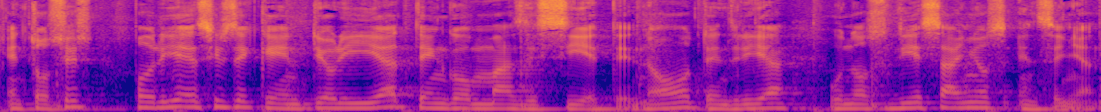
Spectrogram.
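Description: This man's voice is fairly high and somewhat breathy, with ordinary pitch variation. He barely pauses, and the room echo is audible. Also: moderate pace, very even loudness. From Peruvian provinces. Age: 30s. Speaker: tourism lecturer. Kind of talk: interview.

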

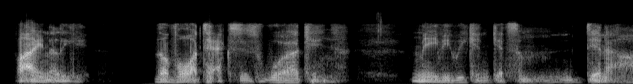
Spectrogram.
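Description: Using a put-on character voice, a man speaks raspily at a very deep, low pitch and a fairly slow pace, with long, frequent pauses. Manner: prim, disdainful.

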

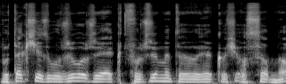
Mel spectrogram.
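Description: The man's voice has a dark, mellow tone and moves at a moderate pace. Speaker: songwriter and playwright. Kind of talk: casual interview. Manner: halting, with repetitions.

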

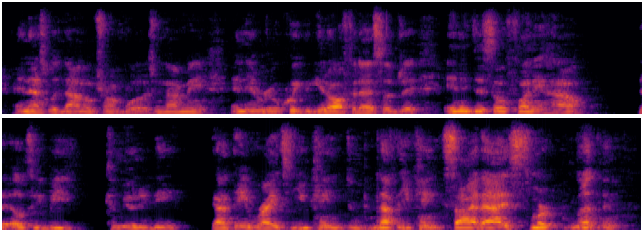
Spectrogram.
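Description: A man's fairly low-pitched voice with an American accent, ordinary pitch variation and a moderate pace, in audible room echo. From Buffalo, New York. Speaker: podcast host. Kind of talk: casual interview. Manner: animated.

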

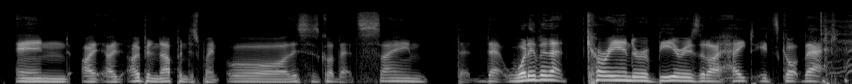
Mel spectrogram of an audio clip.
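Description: Recorded dry and close with no echo, a man with an Australian accent and a fairly high pitch talks at a moderate pace, with ordinary pitch variation and big swings in loudness. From South Australia. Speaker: podcast co-host, beer reviewer. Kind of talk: casual chat.

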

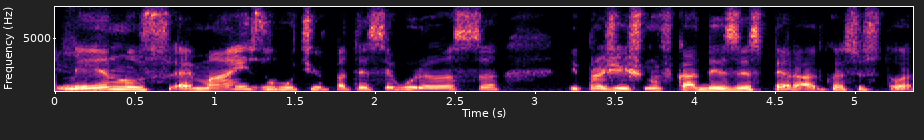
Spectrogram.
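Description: A man with a high pitch speaks at a fairly quick pace, and the sound is dry and close with no echo. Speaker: medical doctor. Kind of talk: radio health Q&A.

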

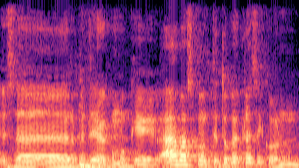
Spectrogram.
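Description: With a Querétaro accent and lively intonation, a man speaks at a medium pitch amid audible room echo and noticeable background noise. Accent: Querétaro Mexican Spanish. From Mexico, Querétaro. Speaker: podcast host. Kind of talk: casual chat.

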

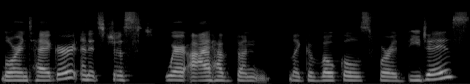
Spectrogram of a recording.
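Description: Against a quiet background, a woman with a Canadian accent uses a normal speaking voice at a medium pitch. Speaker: singer-songwriter. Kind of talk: casual chat. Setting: home studio.

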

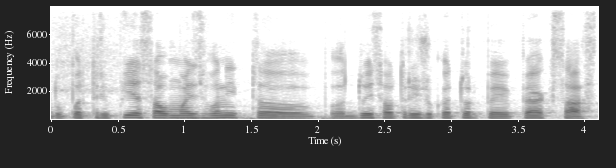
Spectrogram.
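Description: A man with a normal speaking voice talks at a moderate pace. His intonation is fairly even, and the recording is very clean with a silent background. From southern Romania. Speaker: football pundit. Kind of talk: casual chat.

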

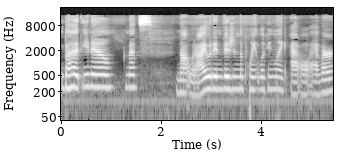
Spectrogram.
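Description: With a normal speaking voice, a woman talks at a fairly slow pace, her fairly high pitch held in fairly even intonation. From Pittsburgh, US. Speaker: podcast host, librarian. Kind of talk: casual book review monologue.

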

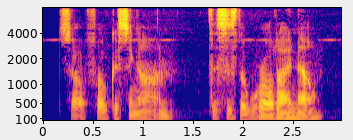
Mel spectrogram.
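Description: Over a quiet background, a man with an American accent talks at a fairly low pitch in a monotone, flat intonation. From US, Pennsylvania. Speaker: podcast host. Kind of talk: solo monologue reflection.

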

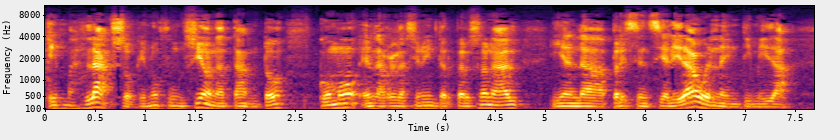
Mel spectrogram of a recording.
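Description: A man with a Rioplatense accent speaks slowly in a fairly low voice, with audible room echo. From Río de la Plata region. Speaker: psychologist. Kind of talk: casual chat.

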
